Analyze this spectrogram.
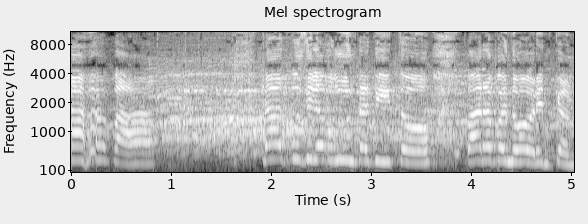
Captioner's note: crowd cheering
